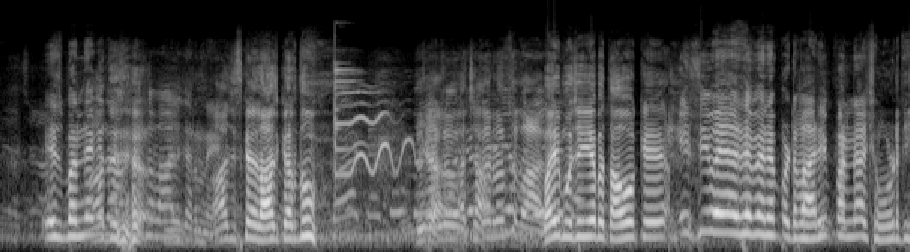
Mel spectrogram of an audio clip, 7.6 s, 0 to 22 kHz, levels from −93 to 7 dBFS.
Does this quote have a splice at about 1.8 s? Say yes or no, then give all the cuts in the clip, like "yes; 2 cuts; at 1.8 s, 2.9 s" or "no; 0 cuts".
no; 1 cut; at 5.7 s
